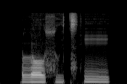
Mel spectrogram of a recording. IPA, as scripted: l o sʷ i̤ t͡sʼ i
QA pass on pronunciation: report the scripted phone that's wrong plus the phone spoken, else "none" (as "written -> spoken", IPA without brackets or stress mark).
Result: none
